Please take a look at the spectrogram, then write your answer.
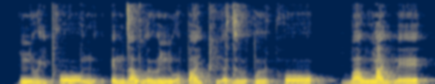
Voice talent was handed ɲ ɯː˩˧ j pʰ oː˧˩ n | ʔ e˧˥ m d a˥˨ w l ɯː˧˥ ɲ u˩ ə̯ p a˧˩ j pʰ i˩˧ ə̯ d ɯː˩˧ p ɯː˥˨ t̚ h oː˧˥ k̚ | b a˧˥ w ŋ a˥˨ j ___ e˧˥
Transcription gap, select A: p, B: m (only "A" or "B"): B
